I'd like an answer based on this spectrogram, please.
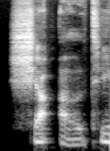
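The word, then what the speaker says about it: שָׁאַלְתִּי: kol yeme chayai achat sha'alti me'et Adonai otah avakesh shivti bevet Adonai kol yemei hayai. Two syllables here. Achat a chat or achat as some will pronounce. A chat. Sha al ti. Three syllables.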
